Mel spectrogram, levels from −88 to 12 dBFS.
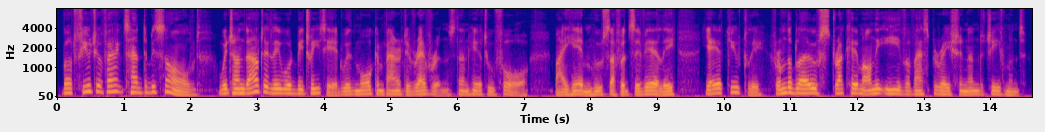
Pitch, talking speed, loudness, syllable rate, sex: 125 Hz, 145 wpm, -17 LUFS, 5.2 syllables/s, male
